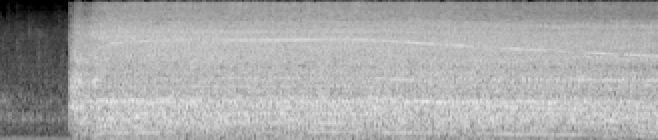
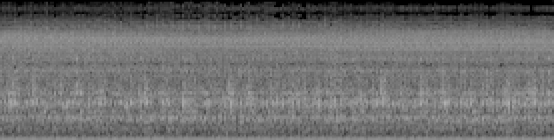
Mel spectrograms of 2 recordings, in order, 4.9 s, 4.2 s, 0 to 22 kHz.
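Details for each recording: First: BWS 230 angle grinder (2000 W) run directly on 220 V with no soft-start; snaps to full speed with a harsh, hissy high whine that slowly sags, flame arcing at the brushes. Brush arcing. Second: BWS 230 motor on the bench at about 7 V: a steady, even whir at low speed with only gear hum, no snagging, crackle or brush sparking. It runs smoothly; brush sparking appears only near 20 V.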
